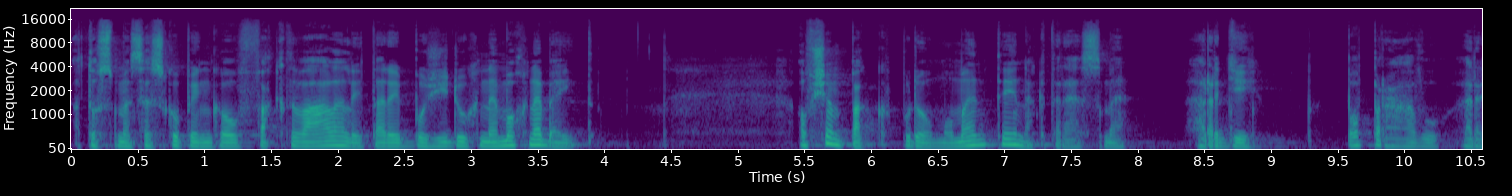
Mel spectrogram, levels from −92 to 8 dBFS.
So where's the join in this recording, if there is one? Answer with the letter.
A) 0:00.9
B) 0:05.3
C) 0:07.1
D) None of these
B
